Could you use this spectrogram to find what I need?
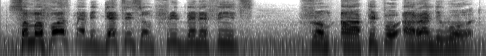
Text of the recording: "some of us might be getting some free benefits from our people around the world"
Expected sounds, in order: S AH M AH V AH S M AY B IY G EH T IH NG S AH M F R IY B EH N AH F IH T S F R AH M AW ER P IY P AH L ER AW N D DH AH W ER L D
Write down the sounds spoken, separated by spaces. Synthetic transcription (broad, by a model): S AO M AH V AH S M AY B IY G EH T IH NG S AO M F R IY B EH N AH F IH T S F R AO M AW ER P IY P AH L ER AW N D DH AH W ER L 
